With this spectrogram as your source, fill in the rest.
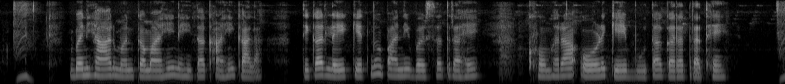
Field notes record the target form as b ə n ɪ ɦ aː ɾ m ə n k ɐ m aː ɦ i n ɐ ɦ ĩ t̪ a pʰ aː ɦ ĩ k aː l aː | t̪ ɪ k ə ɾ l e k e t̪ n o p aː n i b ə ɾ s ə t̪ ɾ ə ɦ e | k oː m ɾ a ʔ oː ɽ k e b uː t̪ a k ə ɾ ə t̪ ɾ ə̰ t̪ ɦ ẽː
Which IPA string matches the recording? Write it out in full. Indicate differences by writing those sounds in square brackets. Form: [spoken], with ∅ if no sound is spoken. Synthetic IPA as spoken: b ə n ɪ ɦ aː ɾ m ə n k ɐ m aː ɦ i n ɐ ɦ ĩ t̪ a [kʰ] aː ɦ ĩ k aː l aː | t̪ ɪ k ə ɾ l e k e t̪ n o p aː n i b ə ɾ s ə t̪ ɾ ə ɦ e | [kʰ] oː m ɾ a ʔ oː ɽ k e b uː t̪ a k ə ɾ ə t̪ ɾ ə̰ t̪ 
